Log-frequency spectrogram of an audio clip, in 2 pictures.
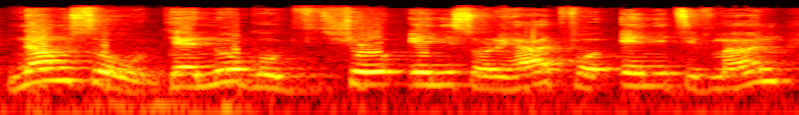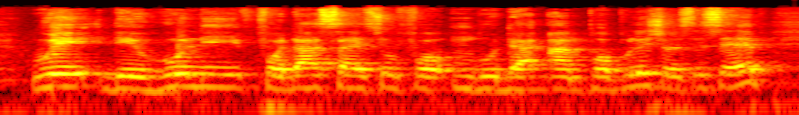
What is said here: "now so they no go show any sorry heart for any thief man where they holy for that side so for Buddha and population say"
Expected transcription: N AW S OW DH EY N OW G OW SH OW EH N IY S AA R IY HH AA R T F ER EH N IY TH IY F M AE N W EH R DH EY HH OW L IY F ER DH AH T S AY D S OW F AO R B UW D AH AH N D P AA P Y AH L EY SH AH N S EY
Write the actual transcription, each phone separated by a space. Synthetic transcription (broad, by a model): N AW S OW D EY N OW G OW SH OW EH N IY S AA R IY HH AA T F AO EH N IY T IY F M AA N W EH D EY HH OW L IY F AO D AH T S AY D S OW F AO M B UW D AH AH N P AA P Y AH L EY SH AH N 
